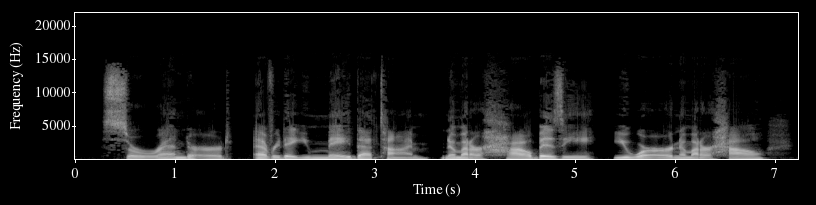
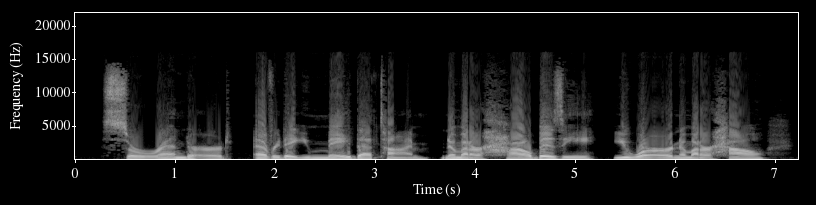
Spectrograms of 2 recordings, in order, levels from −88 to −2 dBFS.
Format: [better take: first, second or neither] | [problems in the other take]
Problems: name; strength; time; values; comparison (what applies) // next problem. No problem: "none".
first | distortion; slight; 4% of the sound clipped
